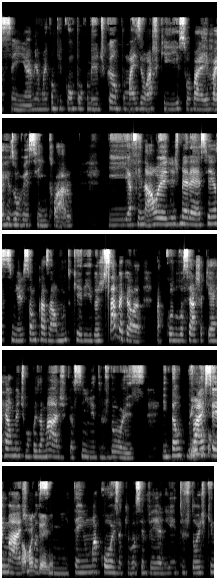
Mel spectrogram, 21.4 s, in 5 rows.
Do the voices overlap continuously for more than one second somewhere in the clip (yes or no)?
yes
